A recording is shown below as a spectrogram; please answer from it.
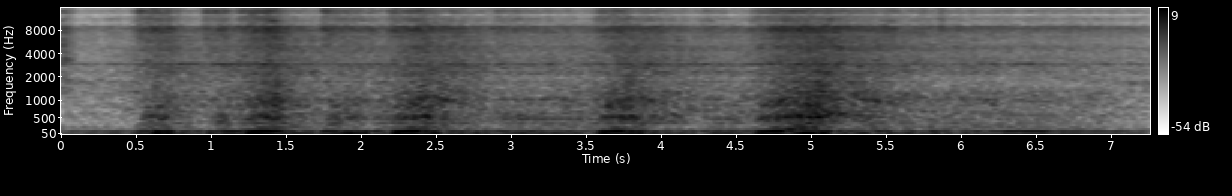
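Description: A Mini car left abandoned runs roughly, its mid-pitched engine rising and falling in several repeated revs over a steady idle, loud and close with no talking.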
